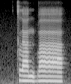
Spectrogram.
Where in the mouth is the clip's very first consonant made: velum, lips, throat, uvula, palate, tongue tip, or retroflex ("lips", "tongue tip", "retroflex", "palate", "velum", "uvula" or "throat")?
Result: velum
